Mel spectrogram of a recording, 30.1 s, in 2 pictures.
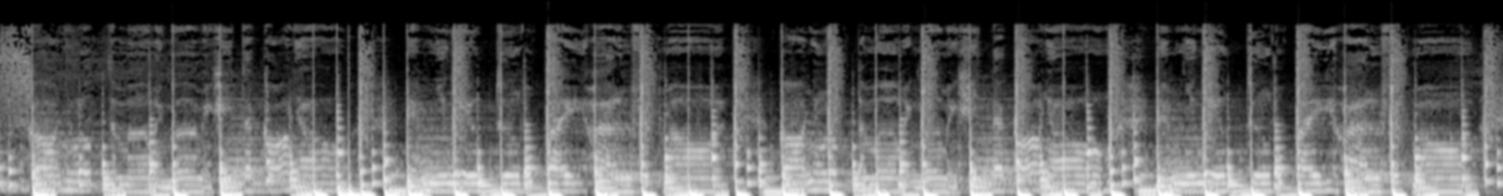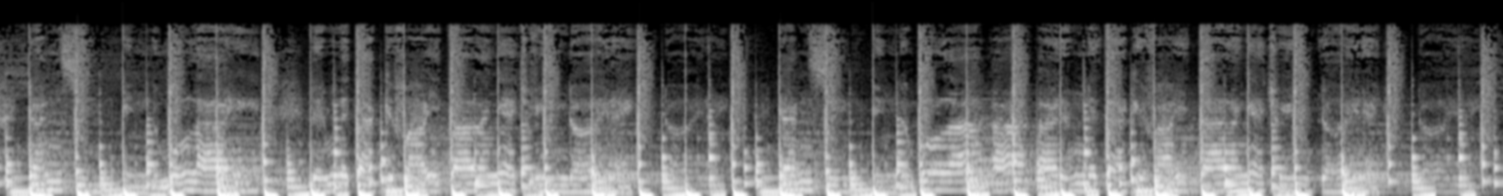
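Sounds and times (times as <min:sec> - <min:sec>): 
remix music: 0:00.0 - 0:30.0.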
